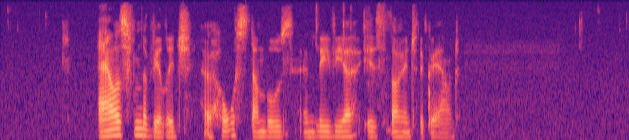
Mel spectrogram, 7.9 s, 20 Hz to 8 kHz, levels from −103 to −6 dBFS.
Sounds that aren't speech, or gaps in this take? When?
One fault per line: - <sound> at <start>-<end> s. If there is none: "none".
none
